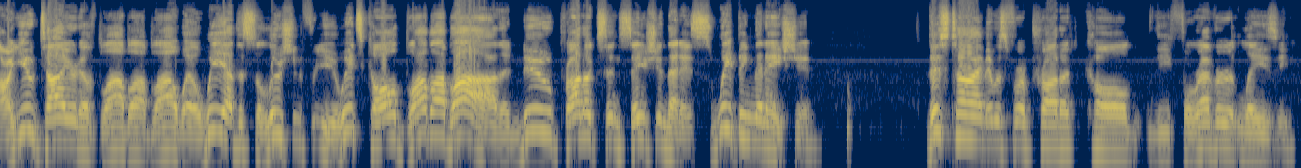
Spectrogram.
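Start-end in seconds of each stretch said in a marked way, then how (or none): 0.0-8.2 TV commercial pitchman, infomercial announcer voice. Recounting a commercial heard on the tv after the game, infomercial announcer voice. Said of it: "I hear the familiar announcer voice".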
